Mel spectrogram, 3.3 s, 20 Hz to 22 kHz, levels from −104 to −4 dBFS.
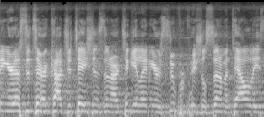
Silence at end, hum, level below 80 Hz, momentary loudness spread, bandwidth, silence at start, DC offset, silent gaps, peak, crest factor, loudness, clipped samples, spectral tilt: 0 s; none; -44 dBFS; 5 LU; over 20 kHz; 0 s; under 0.1%; none; 0 dBFS; 18 dB; -17 LUFS; under 0.1%; -1.5 dB/octave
